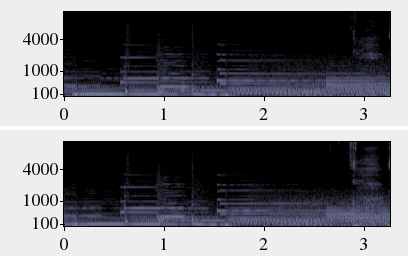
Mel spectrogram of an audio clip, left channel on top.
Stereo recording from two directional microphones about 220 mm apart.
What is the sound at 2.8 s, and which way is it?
Music, 30° right (ahead or behind).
